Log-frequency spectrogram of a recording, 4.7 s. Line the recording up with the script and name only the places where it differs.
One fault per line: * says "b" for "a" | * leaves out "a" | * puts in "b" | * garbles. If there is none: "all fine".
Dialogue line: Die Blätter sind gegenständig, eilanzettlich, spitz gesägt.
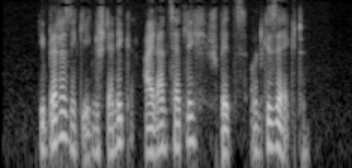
* puts in "und"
